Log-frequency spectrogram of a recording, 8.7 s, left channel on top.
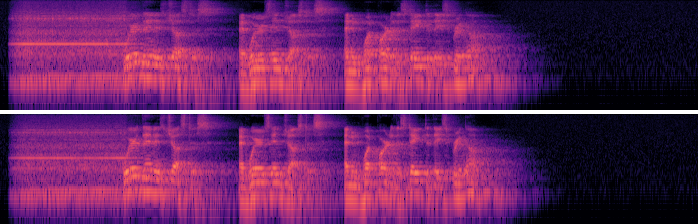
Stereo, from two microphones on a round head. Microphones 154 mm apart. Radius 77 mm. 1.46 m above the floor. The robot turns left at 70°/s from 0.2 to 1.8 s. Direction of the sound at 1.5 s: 40° right (ahead or behind).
